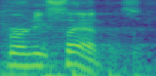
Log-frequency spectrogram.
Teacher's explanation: R's often get dropped, except before vowels. So newscasters call him Bernie Sanders, but he calls himself Bernie Sanders. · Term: R dropping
